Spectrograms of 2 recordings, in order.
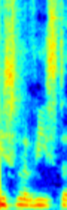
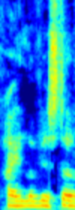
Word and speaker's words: Isla Vista: This happened in the evening in a part of, it's actually Isla Vista is how it's pronounced, but it's been mispronounced Isla Vista for decades now, so it's just called that.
